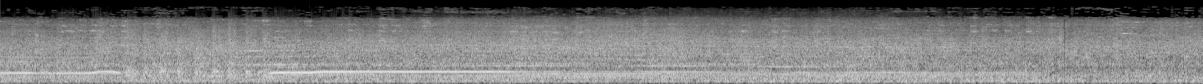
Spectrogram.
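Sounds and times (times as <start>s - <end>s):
train wheels clattering on rails: 0.0s - 12.0s
thin steady squeal: 2.4s - 12.0s.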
